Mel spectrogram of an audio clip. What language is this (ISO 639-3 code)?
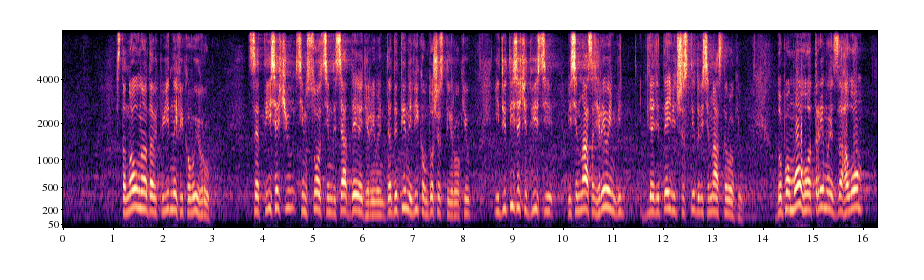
ukr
